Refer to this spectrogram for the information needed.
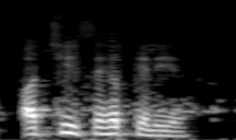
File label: cheers, hindi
